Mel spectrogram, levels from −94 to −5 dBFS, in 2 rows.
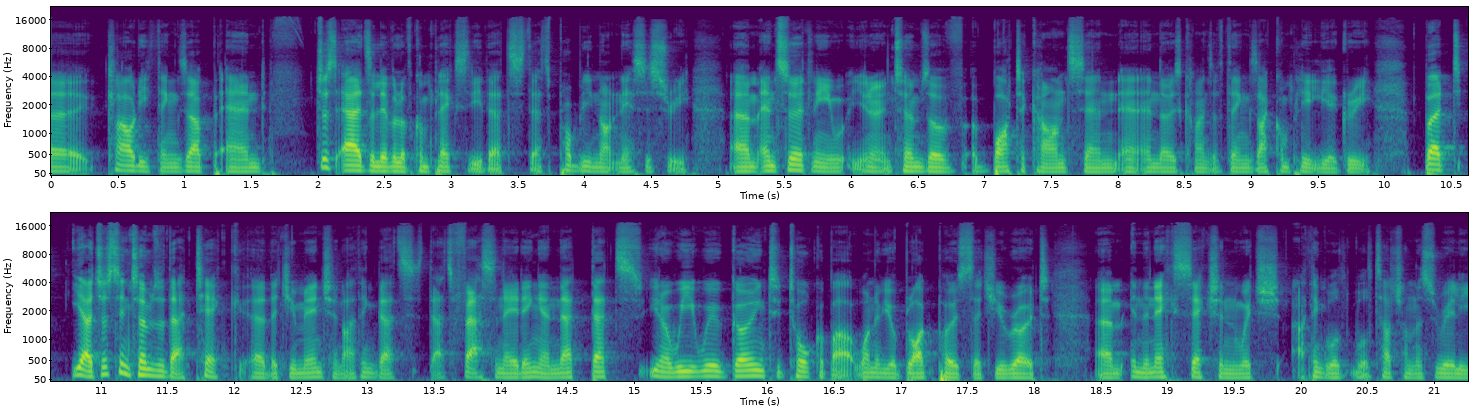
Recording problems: abrupt cut into speech; at the start and the end

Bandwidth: 17 kHz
